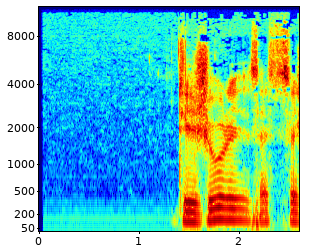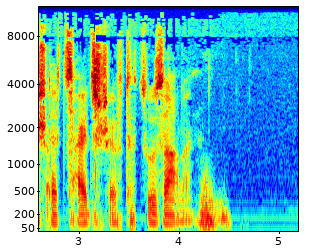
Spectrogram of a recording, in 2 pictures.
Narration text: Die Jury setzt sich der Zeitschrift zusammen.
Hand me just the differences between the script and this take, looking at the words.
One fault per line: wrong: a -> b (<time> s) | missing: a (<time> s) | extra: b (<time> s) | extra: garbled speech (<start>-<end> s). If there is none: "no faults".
no faults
